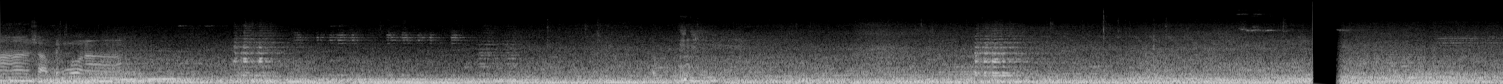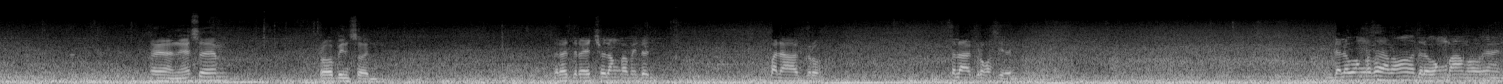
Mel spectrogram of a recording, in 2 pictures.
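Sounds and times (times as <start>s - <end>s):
road traffic engines: 0.0s - 30.0s
car horns: 2.3s - 6.8s, 9.7s - 10.5s, 14.4s - 15.2s.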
